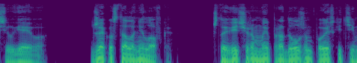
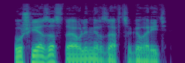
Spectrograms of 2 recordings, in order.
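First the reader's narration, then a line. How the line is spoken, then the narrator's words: Cold promise. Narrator (Russian): холодно пообещал Барк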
